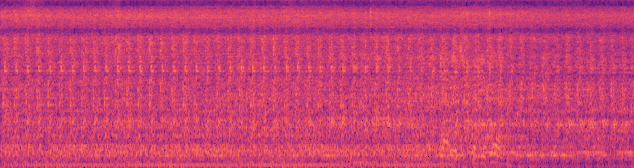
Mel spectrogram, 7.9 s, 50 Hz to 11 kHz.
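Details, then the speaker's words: General 340 floor drill press after refitting the pulley, belt and a longer bolt where it was chipped, tested with the belt guard on: steady low even hum, belt-guard rattle much better. "Stop the vibration. I think that loose guard was now a test with the belt guard on. much better."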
